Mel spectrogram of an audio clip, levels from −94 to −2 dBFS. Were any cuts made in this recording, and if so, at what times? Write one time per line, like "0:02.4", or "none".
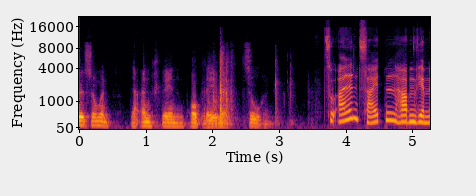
0:03.5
